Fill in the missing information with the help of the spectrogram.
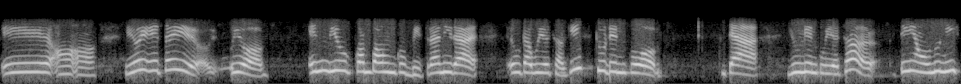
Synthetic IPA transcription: eʌ̃ | joet̪ʌjujo | enbʱiukʌmpawɳɖkobʱit̪rʌniɾa | ewʈaujot͡sʰʌkisʈuɖenʈko | t̪jã | junijʌnkoujot͡sʰʌ | t̪eĩawnuni

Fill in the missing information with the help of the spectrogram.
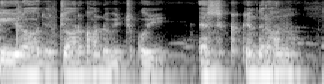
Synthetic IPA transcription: kiːɾaːd͡ʒt͡ʃaːɾkʰəɳɖʋɪt͡ʃkoːiː | ɛːsɪ̥kːẽnd̪əɾɦən

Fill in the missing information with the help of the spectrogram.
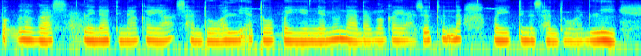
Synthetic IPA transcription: pʰɐk̚lɐɡaslɐjnatinakɐjasandʰoɦɐlːiʔɐ̰topːɐjenɡɐnunadɐbɐkɐjasutʰutnɐmɐjik̚tunɐsandʰohɐtlːi

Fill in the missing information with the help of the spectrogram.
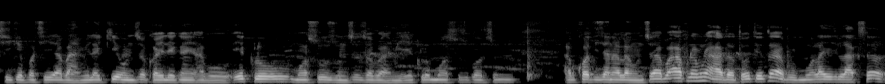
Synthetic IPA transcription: ʈʰikepʌt͡sʰiʌbʌɦamilajkeɦunt͡sʰʌkʌilekaĩʌbʌeklomʌsus̬ɦunt͡sʰʌd͡zʌbʌɦamieklomʌɦsusɡʌrt͡sʰũ | ʌbʌkʌt̪id͡zʌnalajɦunt͡sʰʌʌbʌapʰnoapʰnoad̪ʌt̪ɦot̪jot̪ʌːbʌmʌlajlaɡt͡sʰʌ

